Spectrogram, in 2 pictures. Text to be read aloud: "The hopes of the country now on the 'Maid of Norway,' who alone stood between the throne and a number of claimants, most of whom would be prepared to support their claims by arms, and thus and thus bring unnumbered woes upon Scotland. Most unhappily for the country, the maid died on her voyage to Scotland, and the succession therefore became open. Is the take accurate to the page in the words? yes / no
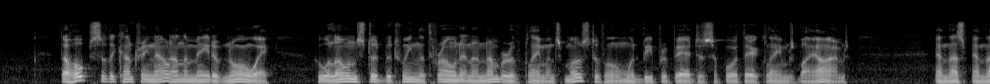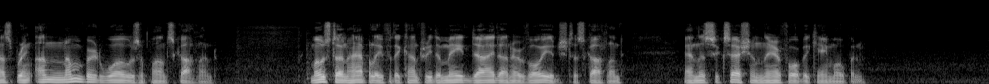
yes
